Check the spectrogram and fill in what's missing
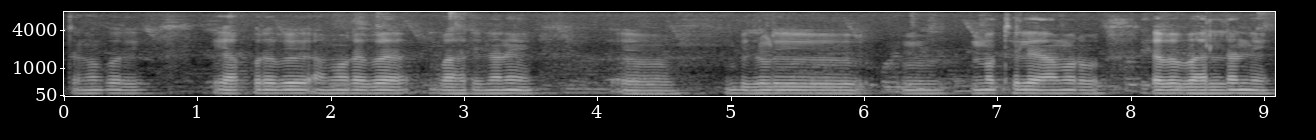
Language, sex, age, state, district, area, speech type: Odia, male, 30-45, Odisha, Mayurbhanj, rural, spontaneous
